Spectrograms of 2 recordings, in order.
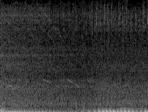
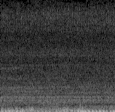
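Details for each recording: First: Vauxhall Corsa VXR after roadside engine swap for blown head gasket, exhaust refitted, no coolant, brief run: engine catches and surges unevenly, lumpy pulsing rough running just after start before settling to idle. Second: Vauxhall Corsa VXR replacement engine after blown head gasket, exhaust refitted, no coolant, run only seconds: short steady low idle with even pulse, no knocks or rattles; solid-sounding engine.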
